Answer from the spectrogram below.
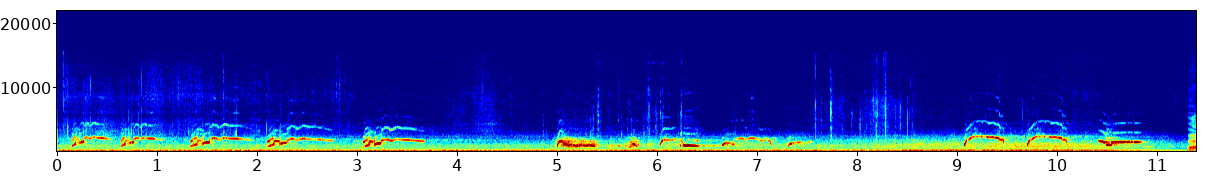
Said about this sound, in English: I hit the hot button on the collar, set on an adult coyote ki-yi sound.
